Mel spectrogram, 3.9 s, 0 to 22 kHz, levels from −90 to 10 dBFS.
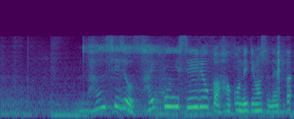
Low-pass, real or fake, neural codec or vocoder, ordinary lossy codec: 7.2 kHz; fake; codec, 16 kHz, 0.9 kbps, LongCat-Audio-Codec; none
